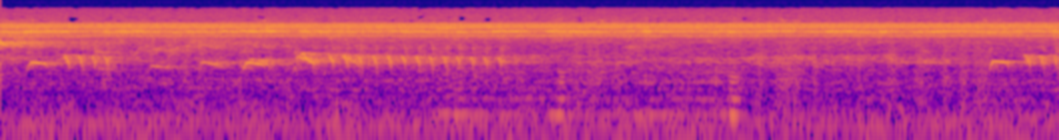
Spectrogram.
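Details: Lesser kiskadee calling beside water, with a blackish antbird also present: short, buzzy, nasal notes in quick bursts at mid-high pitch, repeated through the clip over a steady high-pitched insect drone.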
